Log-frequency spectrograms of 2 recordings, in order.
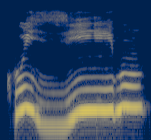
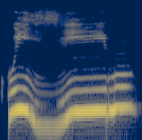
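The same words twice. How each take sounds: The two takes are said the same way.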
